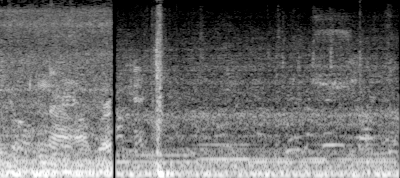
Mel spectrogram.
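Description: Steady low rumble of an airliner cabin's background noise, with one sharp knock about a second and a half in.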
